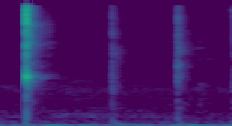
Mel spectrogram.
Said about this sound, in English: but snap your fingers without putting your ring and pinky finger down there to like create it. Like do like a significantly less of a noise.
